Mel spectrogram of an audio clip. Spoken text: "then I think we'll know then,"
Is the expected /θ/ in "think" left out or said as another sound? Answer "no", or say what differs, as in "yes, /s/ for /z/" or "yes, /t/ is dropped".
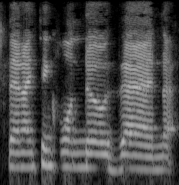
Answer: no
